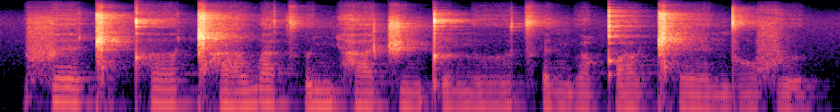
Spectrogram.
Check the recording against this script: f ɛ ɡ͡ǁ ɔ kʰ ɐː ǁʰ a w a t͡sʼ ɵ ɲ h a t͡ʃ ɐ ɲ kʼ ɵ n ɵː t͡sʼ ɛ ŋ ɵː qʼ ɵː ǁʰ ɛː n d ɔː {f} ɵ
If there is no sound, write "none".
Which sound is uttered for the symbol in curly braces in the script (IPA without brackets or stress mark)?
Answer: f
